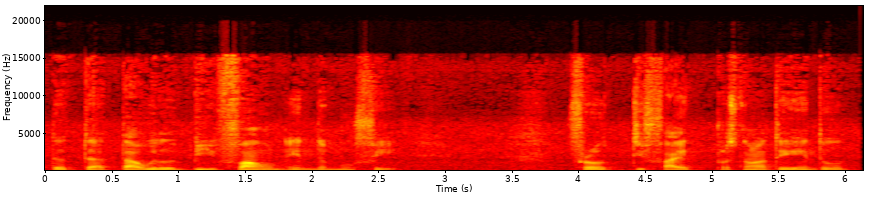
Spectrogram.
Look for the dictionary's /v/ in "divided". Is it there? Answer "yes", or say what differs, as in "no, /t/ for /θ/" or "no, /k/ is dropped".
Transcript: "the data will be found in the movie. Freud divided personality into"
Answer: no, /f/ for /v/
